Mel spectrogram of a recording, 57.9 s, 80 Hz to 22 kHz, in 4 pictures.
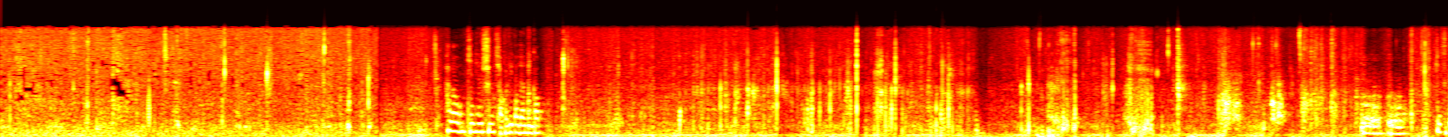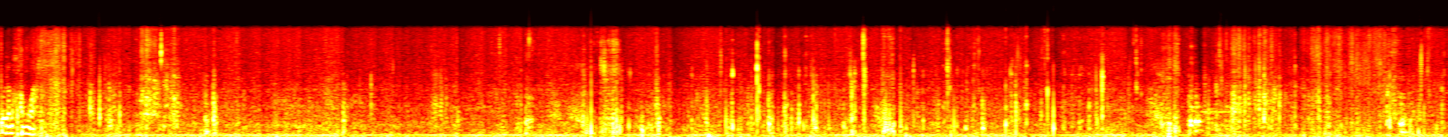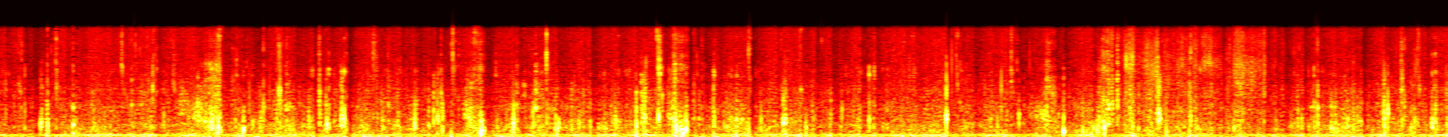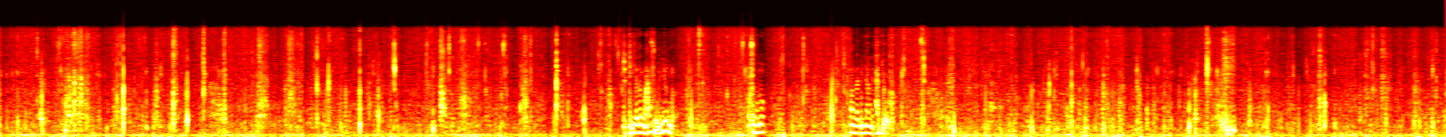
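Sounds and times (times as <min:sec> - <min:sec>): steady low hum: 0:00.0 - 0:57.9
wet chewing mouth sounds: 0:00.0 - 0:57.9.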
